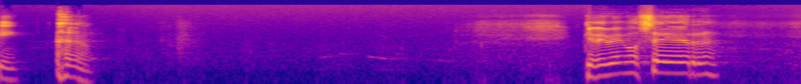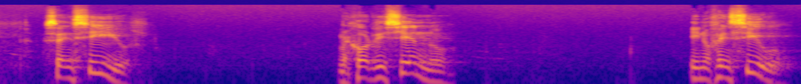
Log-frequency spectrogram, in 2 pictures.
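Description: A middle-aged man speaks through a microphone in short bursts with pauses.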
